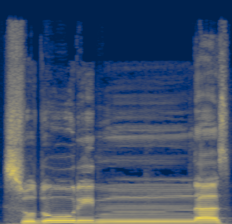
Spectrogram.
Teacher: صدور میں صاد موٹا رکھیے گا، اسے باریک نہ کیجیے گا۔ صدور کا مطلب ہوتا ہے سینہ، اور اگر صاد کی جگہ سین کر دیں صدور، تو اس کا مطلب ہوتا ہے بال لٹکانا۔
